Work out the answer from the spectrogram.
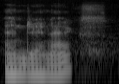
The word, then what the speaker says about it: Nginx: basically, you're installing, you need to install, the Nginx server, that's how you pronounce it, server, on the thing that's actually going to be a server.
